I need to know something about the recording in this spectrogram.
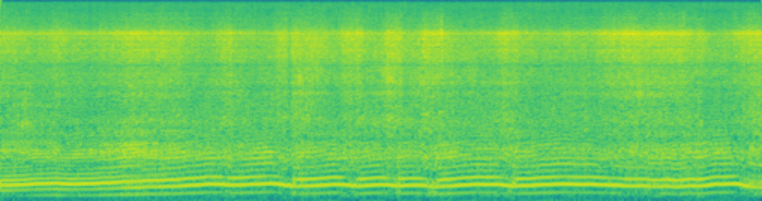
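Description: An off-road vehicle's engine revs hard and strains, its pitch rising and dipping.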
